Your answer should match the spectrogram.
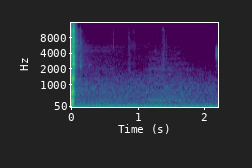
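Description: Single shot from a Tokyo Marui MP5SD NGRS electric airsoft gun fired through a chronograph: one short, sharp crack right at the start, then only faint background.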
